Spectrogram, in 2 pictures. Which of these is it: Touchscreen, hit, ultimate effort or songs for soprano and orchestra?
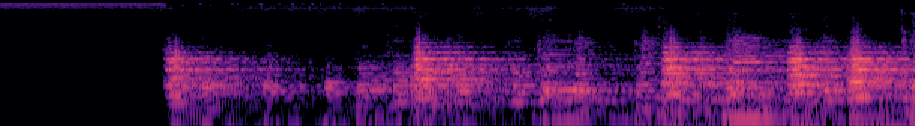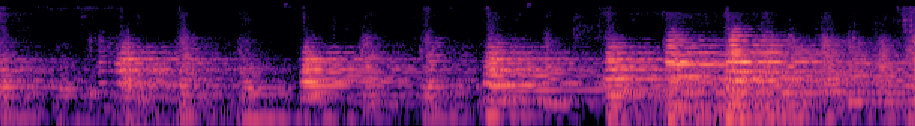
songs for soprano and orchestra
